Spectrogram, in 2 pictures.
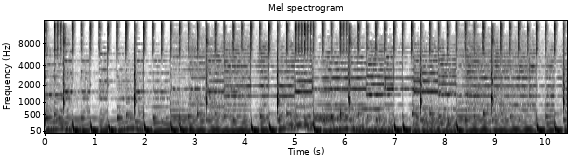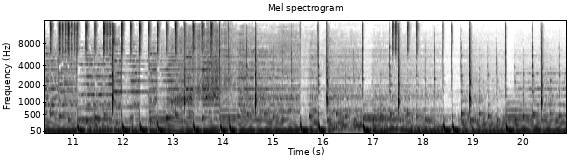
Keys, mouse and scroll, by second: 4.1 click, 6.1 scroll up 1, 8.2 scroll up 1, 9.1 scroll up 1, 9.1-15.3 alt+drag, 15.3 scroll down 1, 15.8-18.9 alt+drag, 18.9 alt+click.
